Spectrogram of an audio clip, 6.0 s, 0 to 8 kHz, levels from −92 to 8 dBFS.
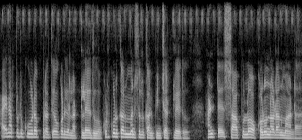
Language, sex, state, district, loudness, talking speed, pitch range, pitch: Telugu, male, Andhra Pradesh, Manyam, -16 LUFS, 150 wpm, 135-175 Hz, 155 Hz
